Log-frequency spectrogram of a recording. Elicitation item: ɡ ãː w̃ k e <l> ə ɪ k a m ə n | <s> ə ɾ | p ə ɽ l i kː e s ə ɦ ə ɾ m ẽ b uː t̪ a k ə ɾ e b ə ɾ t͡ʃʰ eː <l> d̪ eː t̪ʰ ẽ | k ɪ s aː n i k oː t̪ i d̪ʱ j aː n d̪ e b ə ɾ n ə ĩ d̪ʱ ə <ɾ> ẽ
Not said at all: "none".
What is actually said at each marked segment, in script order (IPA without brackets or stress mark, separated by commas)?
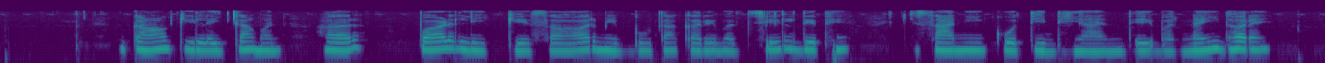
l, h, l, ɾ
